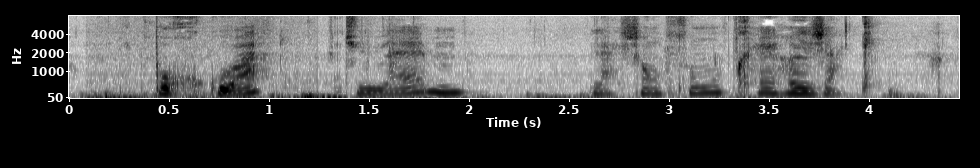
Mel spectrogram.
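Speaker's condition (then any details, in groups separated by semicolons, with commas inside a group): Deafness with cochlear implant, acquired progressive hearing loss; profound deafness, not from birth, hearing aid before, gradual then complete hearing loss; mother pushed oral speech, parents refused sign language, ordinary school, implant enables complete sentences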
